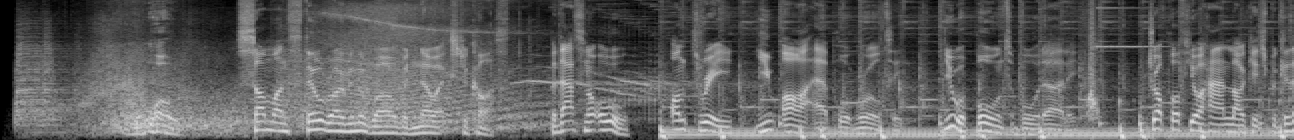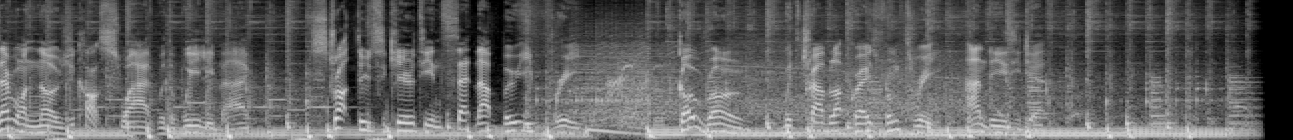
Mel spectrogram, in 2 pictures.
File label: Commercial Reel; THREE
